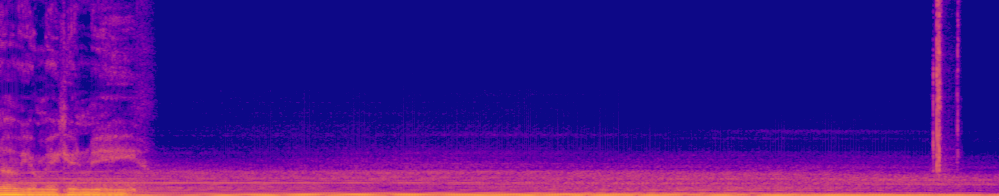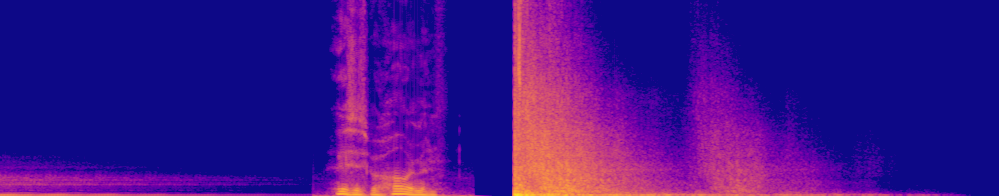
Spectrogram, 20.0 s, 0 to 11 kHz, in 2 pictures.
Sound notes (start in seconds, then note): 15.1 gun banging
